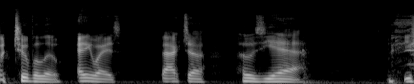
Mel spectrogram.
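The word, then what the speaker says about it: Tove Lo: When I was in Sweden, I found out that Tovlo's name is actually pronounced Tuvalu, but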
